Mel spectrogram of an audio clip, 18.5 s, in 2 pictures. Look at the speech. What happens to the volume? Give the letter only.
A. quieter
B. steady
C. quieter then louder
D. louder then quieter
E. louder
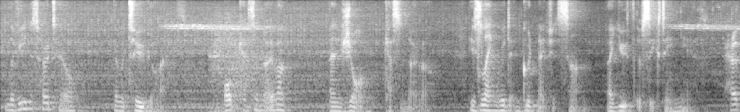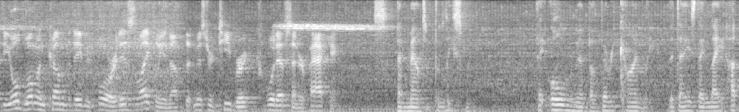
B.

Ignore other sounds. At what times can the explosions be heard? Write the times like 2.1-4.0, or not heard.
2.5-3.5.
